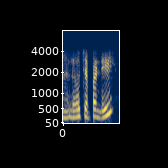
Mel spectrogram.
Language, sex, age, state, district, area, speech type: Telugu, female, 45-60, Andhra Pradesh, Chittoor, rural, conversation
